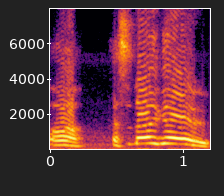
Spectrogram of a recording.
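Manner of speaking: high, slow startled realization.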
